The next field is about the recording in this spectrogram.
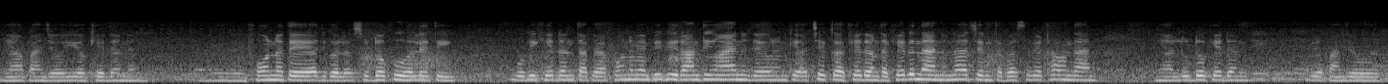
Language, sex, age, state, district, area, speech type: Sindhi, female, 60+, Delhi, South Delhi, rural, spontaneous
